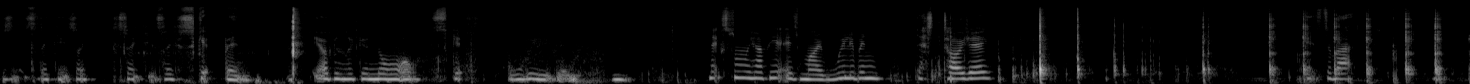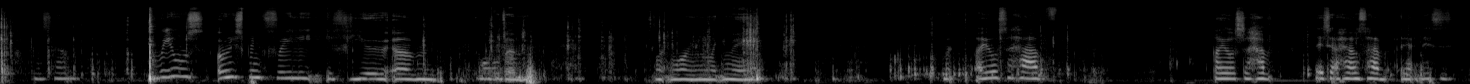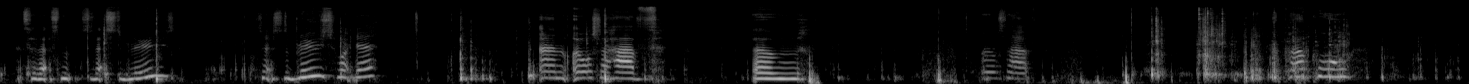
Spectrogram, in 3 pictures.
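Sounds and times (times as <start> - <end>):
person speaking: 0.0 - 6.5, 7.1 - 10.0, 12.9 - 13.9, 14.7 - 15.6, 16.2 - 20.3, 21.2 - 22.4, 24.1 - 25.4, 26.8 - 31.2, 32.0 - 34.0, 34.7 - 36.1, 36.9 - 37.6, 39.1 - 39.8, 42.0 - 43.1
plastic toys clicking on carpet: 9.2 - 16.7, 18.9 - 25.5, 40.6 - 44.0.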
